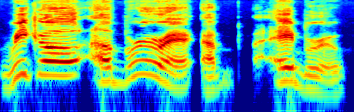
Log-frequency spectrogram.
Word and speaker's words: Rico Abreu: Rico Abreu.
